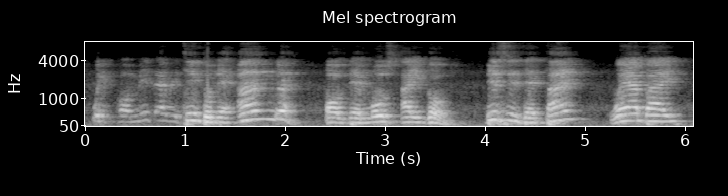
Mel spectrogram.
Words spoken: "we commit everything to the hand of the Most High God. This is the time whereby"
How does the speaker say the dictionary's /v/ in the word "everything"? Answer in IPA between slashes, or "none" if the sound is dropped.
none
